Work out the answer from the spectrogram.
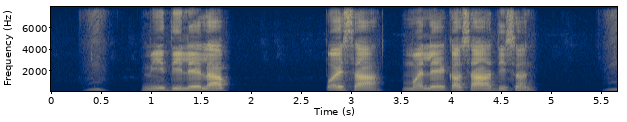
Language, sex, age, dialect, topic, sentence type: Marathi, male, 18-24, Varhadi, banking, question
